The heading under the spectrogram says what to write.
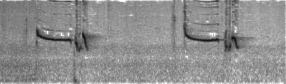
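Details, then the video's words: Lively bar-winged prinia singing in the rain: two drawn-out, high whistles, each falling slightly and finishing in a sharp twisting chirp, set against a quiet, steady patter. "Burung Prenjak Gacor"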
